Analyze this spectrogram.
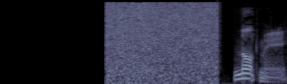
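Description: Loud static hisses in a short burst.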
